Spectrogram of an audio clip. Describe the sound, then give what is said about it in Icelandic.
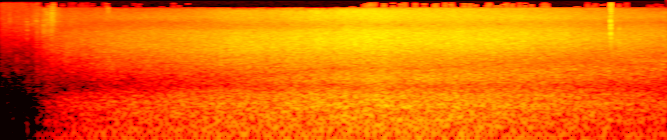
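Ocean waves wash onto Reynisfjara beach in South Iceland, known for powerful sneaker waves, in a steady, loud roar of surf that swells in after a brief quiet start and holds as broad rushing noise, with no voices. “Ferðamönnum stendur ógn af kraftmiklum útafsöldum sem geta læðst upp að þeim og hrifið á með sér langt á hafút”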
